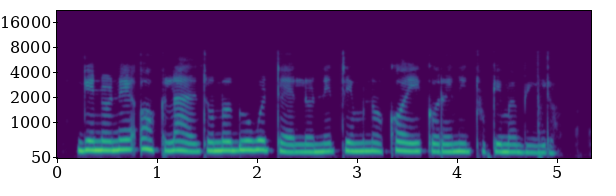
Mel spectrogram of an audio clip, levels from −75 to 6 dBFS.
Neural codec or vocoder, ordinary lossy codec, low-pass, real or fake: codec, 16 kHz, 4 kbps, X-Codec, HuBERT features, trained on balanced general audio; MP3, 64 kbps; 7.2 kHz; fake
